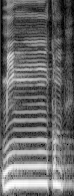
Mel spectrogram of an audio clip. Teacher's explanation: Maka diperhatikan ketika misalnya di sini adalah setelah nun sukun itu adalah huruf kaf, maka ketika mengucapkan dengungan nun sukunnya sudah harus terposisikan mengucapkan makhraj huruf kaf. Jadi makhrajnya betul-betul kelihatan saat mengucapkan dengungan huruf nun tadi. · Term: ikhfa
